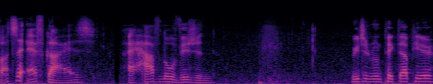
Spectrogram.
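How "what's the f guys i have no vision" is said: put-on German accent. Imagining how the pinged message might be said, in a put-on german accent. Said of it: "Maybe he says it with a German accent".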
